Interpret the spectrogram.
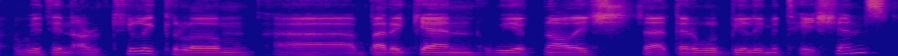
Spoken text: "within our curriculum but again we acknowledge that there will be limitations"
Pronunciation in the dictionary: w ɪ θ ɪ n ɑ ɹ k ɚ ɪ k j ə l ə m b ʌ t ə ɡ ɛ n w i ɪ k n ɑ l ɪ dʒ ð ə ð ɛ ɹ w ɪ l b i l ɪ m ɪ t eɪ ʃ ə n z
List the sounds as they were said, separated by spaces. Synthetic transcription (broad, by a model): w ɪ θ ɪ n ɑ ɹ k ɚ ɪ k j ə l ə m b ʌ t ə ɡ ɛ n w i ɪ k n ɑ l ɪ dʒ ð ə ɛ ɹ w ɪ l b i l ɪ m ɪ t eɪ ʃ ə n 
